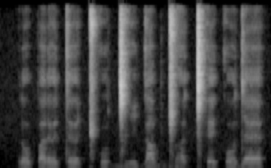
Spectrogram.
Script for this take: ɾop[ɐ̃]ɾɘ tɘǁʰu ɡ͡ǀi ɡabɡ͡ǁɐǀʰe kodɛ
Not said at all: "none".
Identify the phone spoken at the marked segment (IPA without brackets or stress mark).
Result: ɐ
